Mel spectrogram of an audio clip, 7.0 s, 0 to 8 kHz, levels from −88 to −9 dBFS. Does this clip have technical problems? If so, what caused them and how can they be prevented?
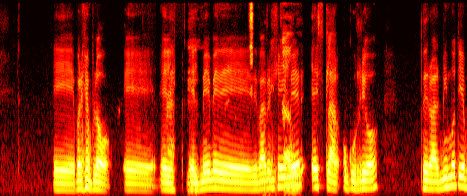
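Yes. From 1.65 to 1.77 s the room background dips by about 11 dB for roughly a tenth of a second and then returns. This is background gated by the echo canceller: while the far-end loudspeaker played, the canceller pulled the microphone down hard. Gentler suppression with comfort noise would keep the background steady.

From 1.77 to 1.81 s a very faint copy of earlier sound comes back about 476 ms late. This is an echo leak, likely from a loudspeaker whose echo canceller let some of its own pickup through. Headsets, or better acoustic echo cancellation on the loudspeaker side, would prevent it.

The talker's level sinks at 2.46–3.02 s, 3.37–4.26 s and 4.42–4.56 s, by roughly 20 dB, 30 dB and 10 dB. This is speech suppressed in double talk: with both sides speaking, the canceller likely mistook the talker for echo and turned everything down. 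Headsets or a full-duplex canceller would avoid this.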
